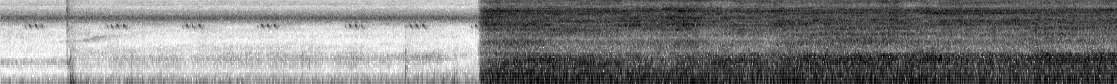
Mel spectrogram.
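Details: New upgraded weed torch turned up to full flame: quiet start, then sudden steady full roar holding without sputter or surging; burning cleanly, good flow, no problems unlike the previous torch.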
